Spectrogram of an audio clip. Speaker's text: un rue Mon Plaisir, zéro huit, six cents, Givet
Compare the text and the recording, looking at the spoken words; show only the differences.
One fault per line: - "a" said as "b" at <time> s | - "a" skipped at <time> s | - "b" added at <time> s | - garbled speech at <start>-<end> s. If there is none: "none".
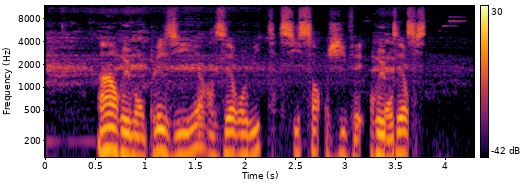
- garbled speech at 3.3-3.8 s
